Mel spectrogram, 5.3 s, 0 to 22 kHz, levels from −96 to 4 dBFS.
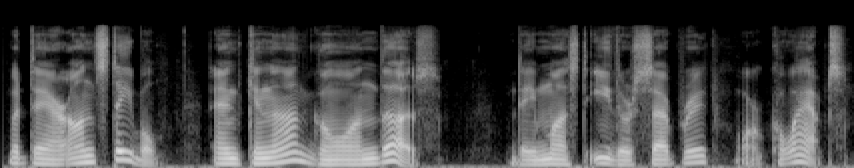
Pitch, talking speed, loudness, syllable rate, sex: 125 Hz, 170 wpm, -19 LUFS, 6.1 syllables/s, male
